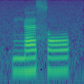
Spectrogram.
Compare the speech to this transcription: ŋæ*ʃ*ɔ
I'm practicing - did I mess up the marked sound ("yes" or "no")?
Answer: yes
